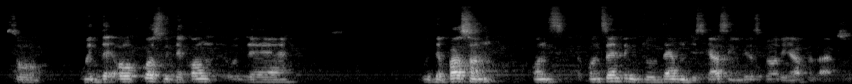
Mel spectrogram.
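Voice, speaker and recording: A young Kenyan man whose first language is Swahili, earnestly explaining his organization's programs over a video call, with frequent "uh" pauses. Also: mid-range voice, fairly even intonation, roomy sound, a little hiss or hum, low-quality recording. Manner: earnest, many "uh" pauses, repeats phrases. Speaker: guest, mental health organization co-founder.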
